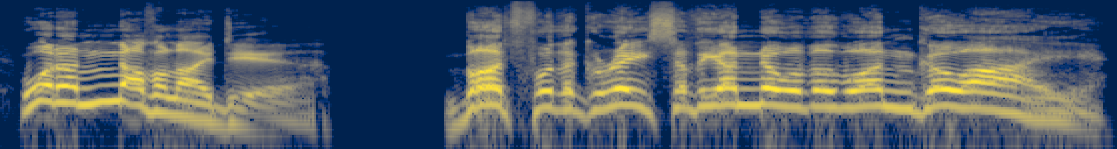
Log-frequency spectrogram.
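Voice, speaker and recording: An actor voicing a bombastic video game warrior with a rough, gravelly voice and grandiose, formal delivery. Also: male voice, high voice, pushed and bright, no echo, studio quality, heavily acted. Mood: wry musing. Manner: grandiose, theatrical, formal uncontracted speech. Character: bombastic warrior bellowing battle cries with grim relish. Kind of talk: video game combat barks.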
